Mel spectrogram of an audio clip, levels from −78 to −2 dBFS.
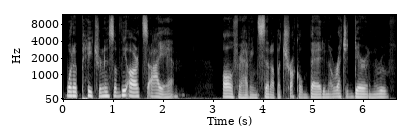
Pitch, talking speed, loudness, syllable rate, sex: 125 Hz, 205 wpm, -20 LUFS, 5.0 syllables/s, male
